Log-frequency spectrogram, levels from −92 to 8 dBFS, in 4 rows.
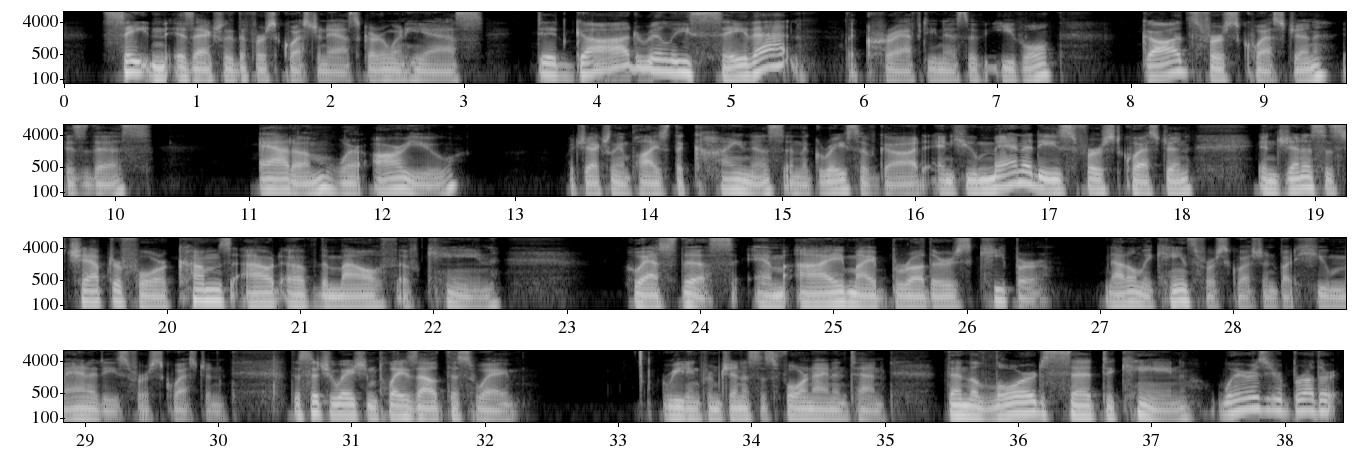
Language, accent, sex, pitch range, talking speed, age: English, American, male, 95-120 Hz, 145 wpm, 30-49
